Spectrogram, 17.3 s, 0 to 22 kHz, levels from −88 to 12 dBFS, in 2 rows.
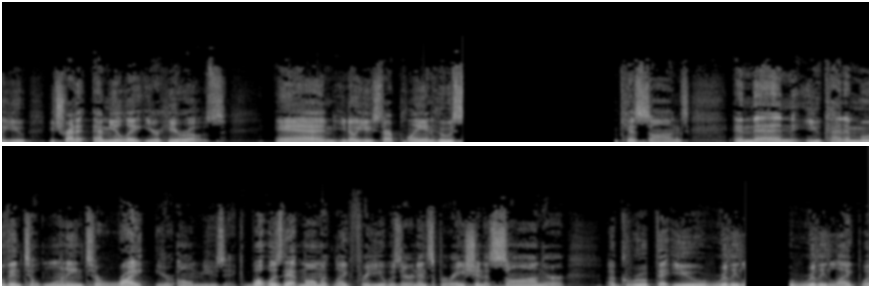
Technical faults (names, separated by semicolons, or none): MP3 compression; stream reconnect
